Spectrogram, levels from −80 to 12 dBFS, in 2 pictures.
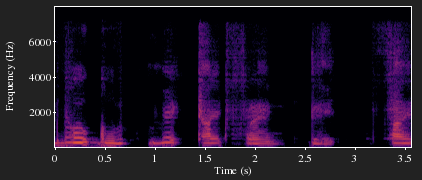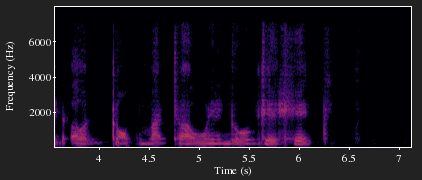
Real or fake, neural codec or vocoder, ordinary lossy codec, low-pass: fake; codec, 16 kHz in and 24 kHz out, 0.6 kbps, FireRedTTS-2 codec; none; 7.2 kHz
